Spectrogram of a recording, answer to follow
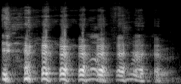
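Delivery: high, slow laughing shout; laughing curse. Real, not acted. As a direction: crack up and drag it out. Laughing outburst at joke.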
